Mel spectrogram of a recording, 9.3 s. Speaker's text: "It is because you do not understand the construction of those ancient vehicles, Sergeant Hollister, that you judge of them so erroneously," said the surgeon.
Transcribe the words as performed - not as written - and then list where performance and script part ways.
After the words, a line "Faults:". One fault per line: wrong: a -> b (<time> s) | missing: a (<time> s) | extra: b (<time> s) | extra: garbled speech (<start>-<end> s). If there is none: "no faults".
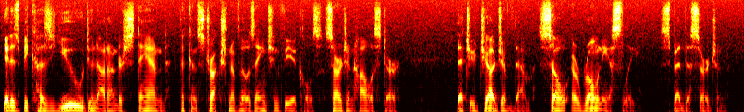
"It is because you do not understand the construction of those ancient vehicles, Sergeant Hollister, that you judge of them so erroneously," sped the surgeon.
Faults:
wrong: said -> sped (8.2 s)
